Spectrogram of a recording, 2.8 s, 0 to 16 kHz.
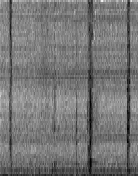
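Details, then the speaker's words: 2009 Toyota Tundra 5.7 with year-long intermittent no-crank: a few sharp isolated clicks from the starter over a quiet hum and no cranking; starter solenoid not making connection, starter suspected. "given the symptom when I'm hearing a click from the starter and no response from the starter"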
